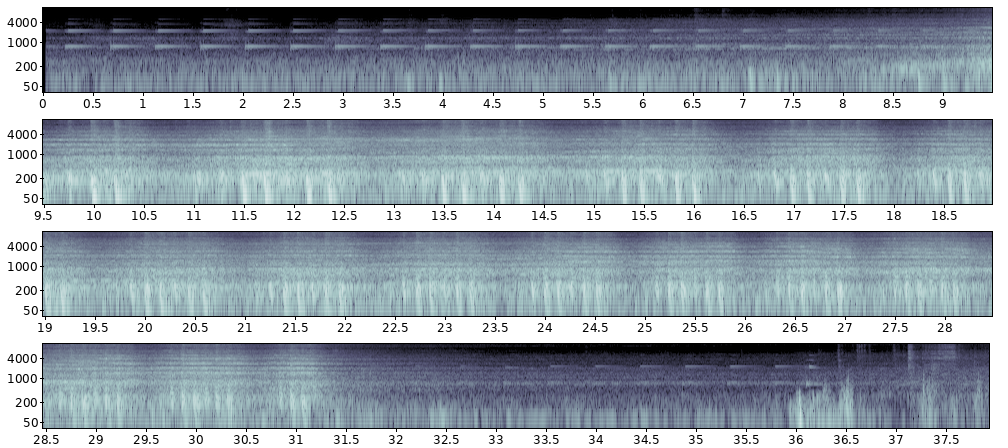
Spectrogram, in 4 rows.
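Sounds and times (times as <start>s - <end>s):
level crossing warning bell: 0.0s - 9.2s.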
